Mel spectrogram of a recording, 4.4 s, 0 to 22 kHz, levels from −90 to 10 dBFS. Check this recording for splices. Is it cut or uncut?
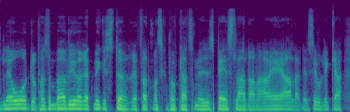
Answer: uncut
